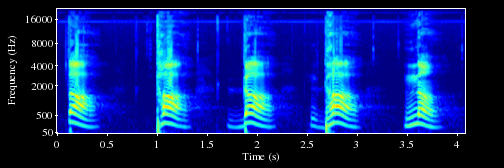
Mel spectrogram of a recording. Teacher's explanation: जैसे आप मान के चलिए, अगर मैं कहूं ता, था, दा, धा तथा ना, इन अक्षरों को उच्चारित करिए, तो आप उच्चारित करेंगे तो आप पाएंगे कि आपकी जीभ जो है वो दांतों पर स्पर्श कर रही है।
